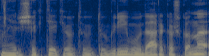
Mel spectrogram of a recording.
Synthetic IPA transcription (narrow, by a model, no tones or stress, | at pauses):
ɪrʃʲiɛkt̪ʲiɛkjɛʊt̪uːt̪uːɡɾʲiːbuːd̪ɐrkɐʃkoːnɐ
